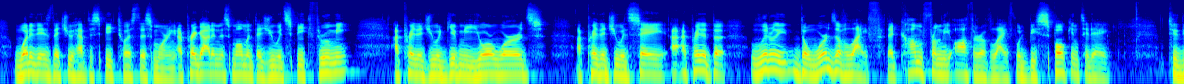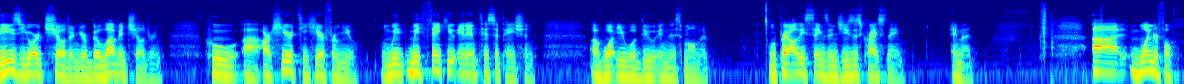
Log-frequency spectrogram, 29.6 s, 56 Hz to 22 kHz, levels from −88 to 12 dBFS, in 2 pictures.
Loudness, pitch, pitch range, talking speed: -28 LUFS, 110 Hz, 100-120 Hz, 205 wpm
